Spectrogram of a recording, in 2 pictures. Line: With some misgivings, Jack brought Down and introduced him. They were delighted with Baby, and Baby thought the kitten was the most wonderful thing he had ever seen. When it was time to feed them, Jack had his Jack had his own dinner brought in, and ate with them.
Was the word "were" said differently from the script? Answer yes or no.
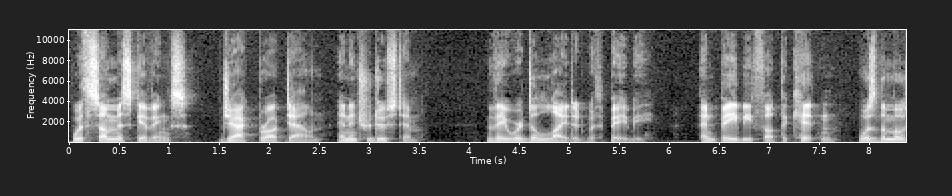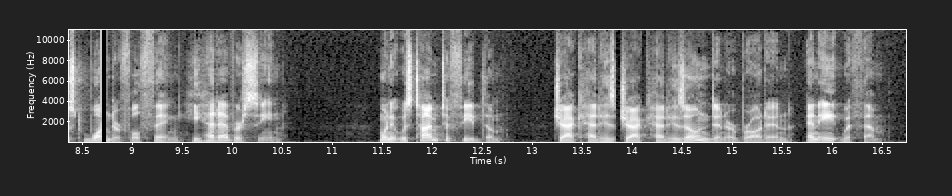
no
